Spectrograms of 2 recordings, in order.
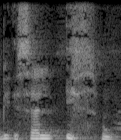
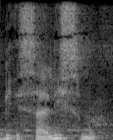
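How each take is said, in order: First: A glottal break comes before 'ismu'. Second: 'ismu' is linked smoothly without a break. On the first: The speaker calls it wrong. "Ça, c'est l'erreur" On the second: The speaker calls it right. "On fait pas i, on fait l'ismu"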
